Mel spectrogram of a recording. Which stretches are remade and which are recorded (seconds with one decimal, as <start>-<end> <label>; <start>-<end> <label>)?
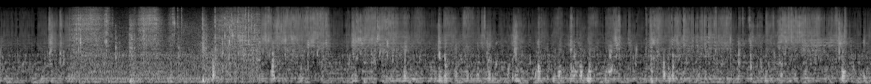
0.0-0.7 remade; 0.7-2.6 recorded; 2.6-8.7 remade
